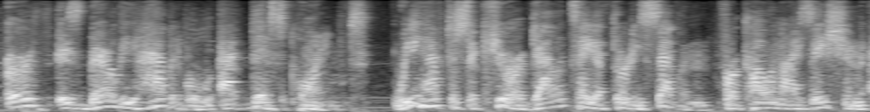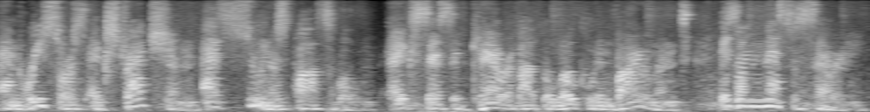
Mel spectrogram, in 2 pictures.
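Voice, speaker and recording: An actor playing a stern, by-the-book AI mech suit in a video game, talking in a formal, measured, procedural manner. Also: male voice, lowish voice, very animated, fairly bright tone. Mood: stern challenge. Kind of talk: scripted video game voice acting.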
